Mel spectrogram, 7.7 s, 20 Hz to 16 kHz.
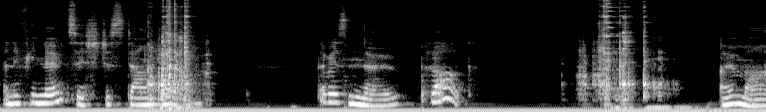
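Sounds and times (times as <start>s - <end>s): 
speech: 0.0s - 2.2s, 3.2s - 4.8s, 7.2s - 7.6s
dirty dishes and cutlery clinking as they are handled for cleaning: 5.6s - 6.8s.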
